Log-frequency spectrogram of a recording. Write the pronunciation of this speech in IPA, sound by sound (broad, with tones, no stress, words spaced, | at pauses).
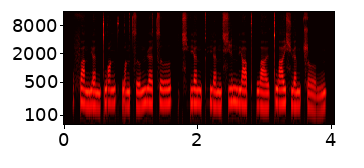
fä˥˩n̪jɛ˨˩n t̪wɑ˥ŋpʰwɑ˨ŋt͡sɹ̩˧˥ n̪ɥɛ˥t͡sɹ̩˥ | t͡ɕʰjɛ˧˥npʰjɛ˨˩n ɕi˥n jä˧˥pʰwa˧˥ɪ̯ t̪wa˥ɪ̯ɕɥɛ˧˥n ʈ͡ʂɤ˨˩˦ŋ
